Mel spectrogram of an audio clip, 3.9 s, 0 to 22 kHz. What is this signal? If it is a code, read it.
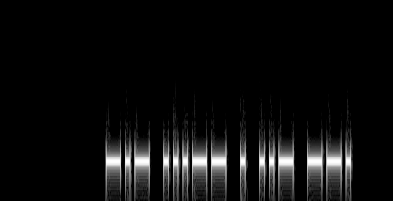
Morse code, heard as a keyed tone, about 25 wpm, 700 Hz. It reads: K3EUG
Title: USA Call Signs - 5 Characters - 2x Character Spacing - 25wpm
